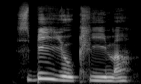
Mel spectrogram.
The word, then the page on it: 's Bioklima: Bas-Rhin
